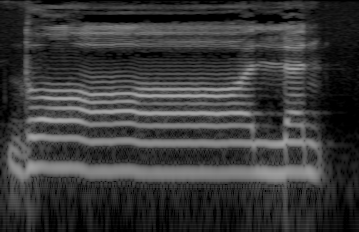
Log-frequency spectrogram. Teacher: ضاد حرف مستعلیہ میں سے اسے ہم پور پڑھیں گے، یعنی موٹا کر کے پڑھیں گے۔ الف کے اوپر مد ہے، بری مد، اس کو ہم 4-5 سیکنڈ کے لیے کھینچ کے پڑھیں گے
